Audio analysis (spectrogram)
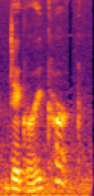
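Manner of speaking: ordinary delivery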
